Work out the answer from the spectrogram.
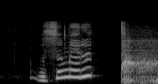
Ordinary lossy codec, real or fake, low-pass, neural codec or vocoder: none; real; none; none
